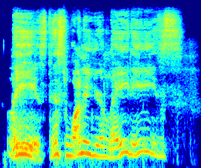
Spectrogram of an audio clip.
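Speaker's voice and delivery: loud, high stage whisper. Player's character leaning toward a companion, loud whisper. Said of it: "loudly whisper".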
